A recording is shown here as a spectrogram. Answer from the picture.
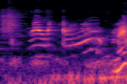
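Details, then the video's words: Indian ringneck parakeet mimicking speech: several rich harmonic, voice-like syllables with wavering pitch in close succession, ending in a harsher louder note, low hum beneath. "These Ringneck Parakeets Are The Best Talking Parrots"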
